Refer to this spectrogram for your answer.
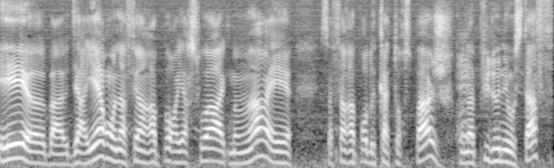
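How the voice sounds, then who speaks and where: Here a man speaks at a fairly quick pace. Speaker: football fitness coach. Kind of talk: interview. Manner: fast; hesitant with fillers.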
